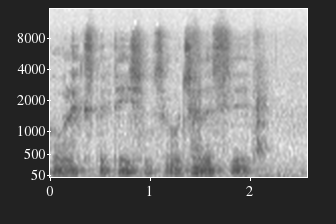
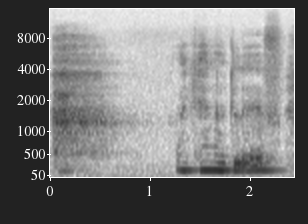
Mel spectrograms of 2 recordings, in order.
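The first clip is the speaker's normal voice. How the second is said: much higher, louder, very slow lament; imitating someone in despair; mock despair; 7 semitones higher, 4 dB louder, slower than usual. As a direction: ham up a despairing sigh. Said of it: "You may say".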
